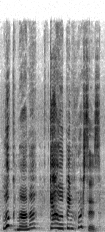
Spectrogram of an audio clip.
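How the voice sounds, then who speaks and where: Storybook role: eager, imaginative cave child, played by a woman, very high and animated, pleading and exclaiming, faint music behind. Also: measured pace, heavily acted. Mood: eager, excited. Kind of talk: storybook character read aloud.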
